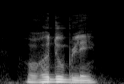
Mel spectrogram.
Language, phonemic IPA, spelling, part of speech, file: French, /ʁə.du.ble/, redoubler, verb, Fr-redoubler.ogg
- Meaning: 1. to increase; to augment; to redouble 2. to repeat a year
